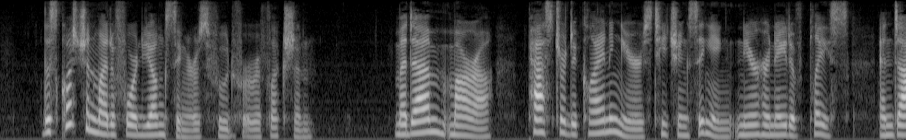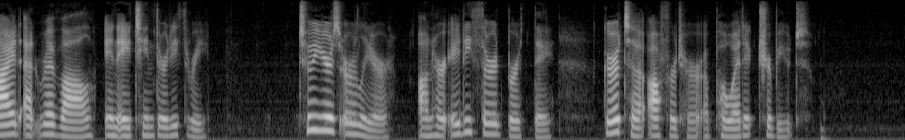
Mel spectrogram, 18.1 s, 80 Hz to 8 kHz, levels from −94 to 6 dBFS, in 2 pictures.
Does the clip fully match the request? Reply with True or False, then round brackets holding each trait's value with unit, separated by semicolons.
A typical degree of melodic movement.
True (4.1 semitones)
